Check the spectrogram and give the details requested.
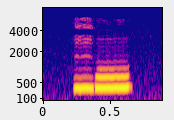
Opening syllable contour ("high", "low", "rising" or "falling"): high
